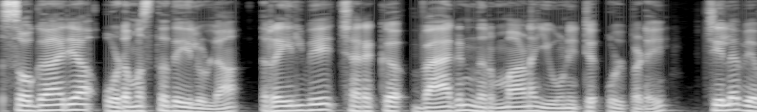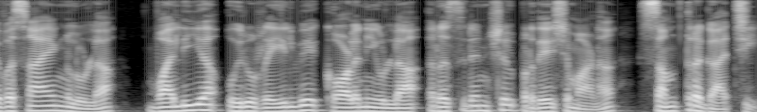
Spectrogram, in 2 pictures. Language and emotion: Malayalam, neutral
